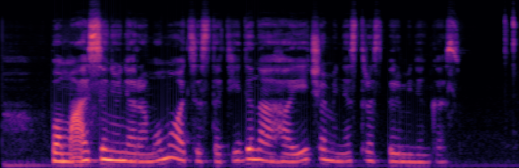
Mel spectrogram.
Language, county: Lithuanian, Vilnius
